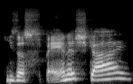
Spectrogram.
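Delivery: slow, high rising question; mock incredulity. Podcaster questioning Connery's Spanish role, mock incredulous. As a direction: draw it out in hammed-up disbelief. Mock disbelief at Highlander's casting.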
